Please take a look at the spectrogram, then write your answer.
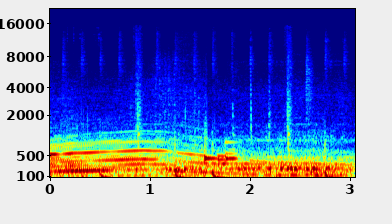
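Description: A 2022 Mini Cooper JCW engine revs loudly and steadily in sport mode with rising and falling pitch, sharp pops and crackles breaking through the exhaust note.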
